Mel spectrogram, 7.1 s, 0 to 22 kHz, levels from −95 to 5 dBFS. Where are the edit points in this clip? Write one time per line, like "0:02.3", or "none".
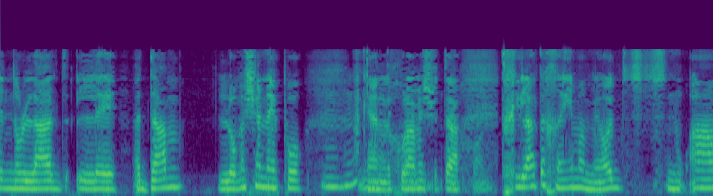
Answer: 0:03.6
